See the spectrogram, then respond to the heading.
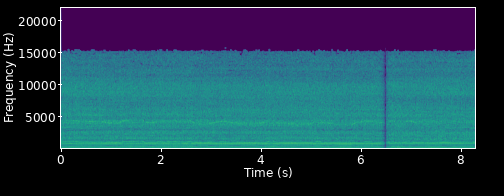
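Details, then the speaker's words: Stihl 038 AV Super chainsaw that cuts well held vertically but cuts out when turned on its side for a felling cut: high-rev scream with wobbling pitch and a brief sag near the end; cutting out when tilted, cause unknown. "It cuts perfectly that way, but as soon as I turn it into that position and do a felling cut, then it cuts out. I'll show you how it behaves."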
